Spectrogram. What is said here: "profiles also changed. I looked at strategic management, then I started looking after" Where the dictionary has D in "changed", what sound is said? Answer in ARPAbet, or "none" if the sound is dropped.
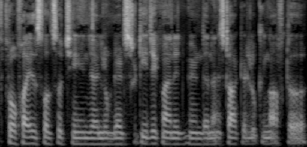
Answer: none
